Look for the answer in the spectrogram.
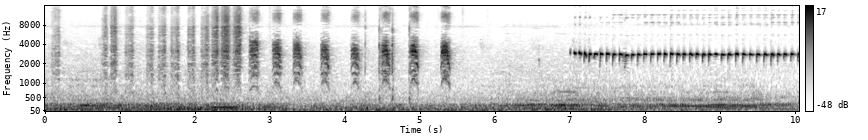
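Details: Black drongo voice used as a lure to get caged birds singing. A run of harsh, grating, chattering notes spaced about a third of a second apart, a short pause, then a rapid even high-pitched trill.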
